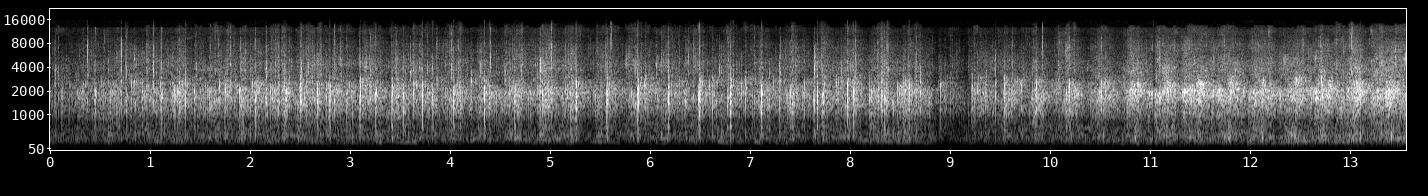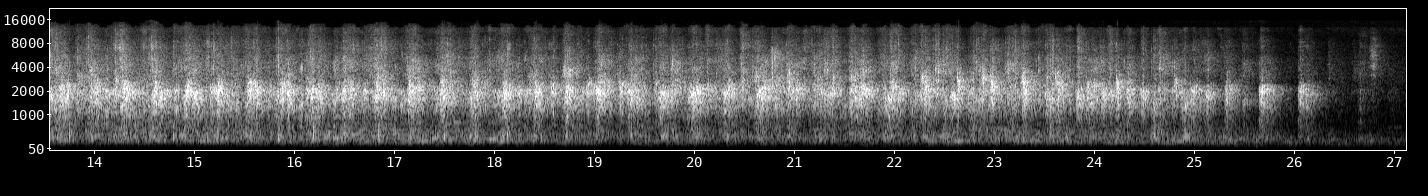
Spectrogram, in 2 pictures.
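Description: Large audience applauding steadily, with a brief lull about nine seconds in; the clapping cuts off suddenly at the end.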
